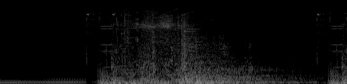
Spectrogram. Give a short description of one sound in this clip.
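A shimmering magical effect hisses and crackles.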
